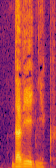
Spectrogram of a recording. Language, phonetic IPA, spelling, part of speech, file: Belarusian, [daˈvʲednʲik], даведнік, noun, Be-даведнік.ogg
- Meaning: 1. reference book, manual, handbook 2. telephone directory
